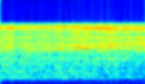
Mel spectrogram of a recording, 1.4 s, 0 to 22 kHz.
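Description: An F-35B fighter jet's engine roars during a vertical takeoff, a loud, steady, broadband jet rush with a high whine, unbroken and alone for the whole stretch.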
